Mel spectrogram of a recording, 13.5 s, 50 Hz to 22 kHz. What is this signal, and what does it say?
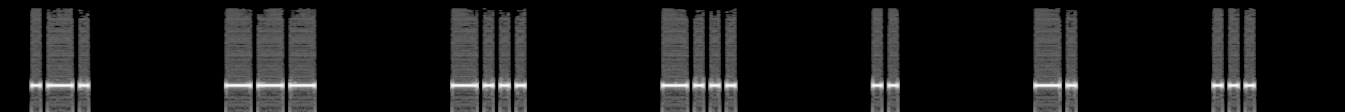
Morse code, heard as a keyed tone, about 15 wpm, spaced as for 5 wpm, 1000 Hz. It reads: ROBBINS
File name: qotdfiles / 5wpm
